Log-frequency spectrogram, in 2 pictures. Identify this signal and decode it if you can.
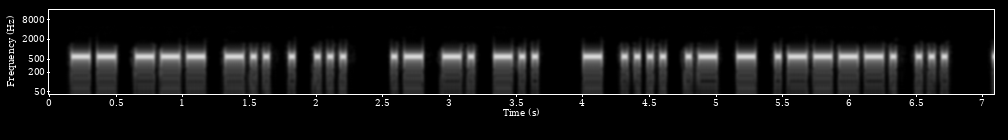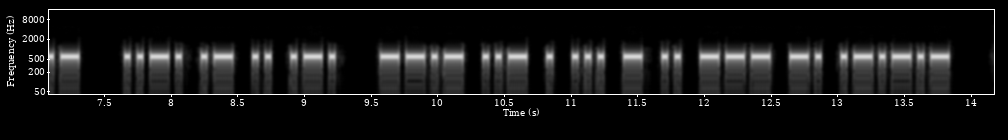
Morse code, heard as a keyed tone, about 25 wpm, 600 Hz. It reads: MODES AND THAT'S A FAIR QUESTION.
